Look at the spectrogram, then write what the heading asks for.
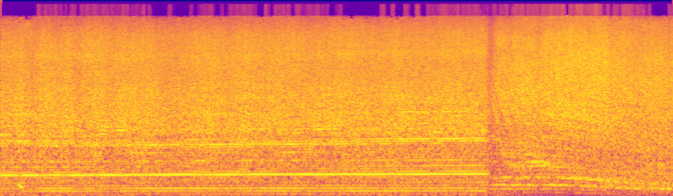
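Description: Race cars at Talladega roar past in a loud, sustained engine drone that drops sharply in pitch as the pack goes by, then continues fading away.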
